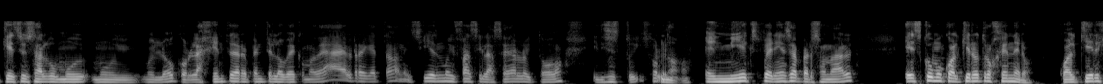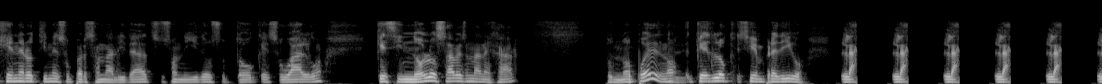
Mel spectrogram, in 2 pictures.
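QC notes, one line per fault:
17.30–18.42 s, repeated packet loss (robotic sound): packets dropped six times here, the longest gap 43 ms. Each hole was patched by stretching the sound before it, so about 13% of the span is filler, giving choppy speech with pieces missing just before "siempre digo la".
19.60 s to end, stutter with silent gaps: after "siempre digo la" the stream likely stalled and kept retrying. It replays the same 222 ms fragment, then goes dead for 289 ms, repeating every 511 ms with digital silence and no new speech.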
